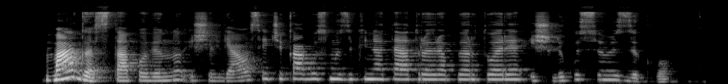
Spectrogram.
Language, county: Lithuanian, Vilnius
